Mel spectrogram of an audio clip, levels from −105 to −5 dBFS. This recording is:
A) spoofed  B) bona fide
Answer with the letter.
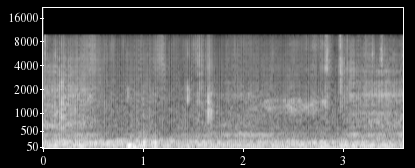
A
